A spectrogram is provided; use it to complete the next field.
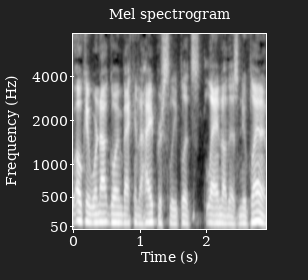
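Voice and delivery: ordinary delivery

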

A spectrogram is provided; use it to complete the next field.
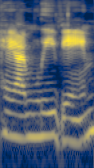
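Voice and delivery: plain

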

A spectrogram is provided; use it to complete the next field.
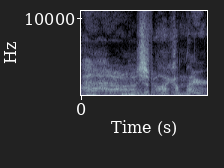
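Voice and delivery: hushed, breathy, barely audible whisper. Retelling what the other person said while he was whispering: imitating someone whispering. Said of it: "he starts whispering".

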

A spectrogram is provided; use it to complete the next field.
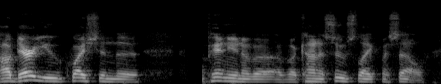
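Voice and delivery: ordinary talk

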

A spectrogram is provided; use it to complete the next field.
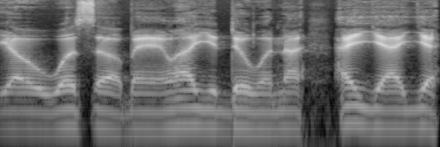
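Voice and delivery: deep radio voice, dropped low in pitch. Telling about a buddy who streams, imitating Struggle Bus TV's deep voice. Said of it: "he just has this deep voice and he's just like".

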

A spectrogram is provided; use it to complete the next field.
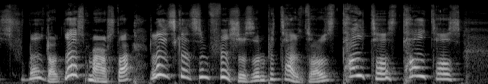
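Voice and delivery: cheerful, friendly, kindly and eerie creature voice. On a podcast, show an impression you used to do, a friendly Sméagol impression. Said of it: "Schmeagol's the friendly one".

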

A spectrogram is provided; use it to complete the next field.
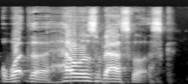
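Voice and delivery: ordinary talk

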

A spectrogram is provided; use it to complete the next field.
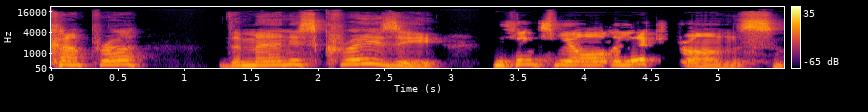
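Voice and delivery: put-on high British accent, "crazy" stretched. Retelling what Bateson said when a friend asked his opinion, in Bateson's British accent. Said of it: "with his British accent".

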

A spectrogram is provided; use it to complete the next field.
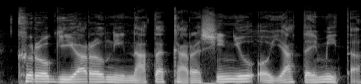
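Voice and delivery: slow Japanese spoken with an Italian accent. Speaker saying an anime's Japanese title aloud, Japanese with Italian-sounding accent. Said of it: "Why in Japanese did you use an Italian accent?".

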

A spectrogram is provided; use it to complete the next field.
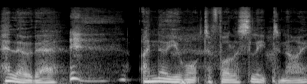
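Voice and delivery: bad, soothing sleep-story voice. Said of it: "He's like".

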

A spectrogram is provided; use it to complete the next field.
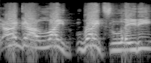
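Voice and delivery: smug entitled drawl. Quoting the entitled murderer type from films: entitled murderer voice. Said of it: "the entitled murderer who's like".

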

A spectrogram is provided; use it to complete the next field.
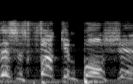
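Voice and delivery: acted angry screaming. Recalling ranting when a mic echo set them off, retelling own angry yelling. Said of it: "yelling and screaming like".

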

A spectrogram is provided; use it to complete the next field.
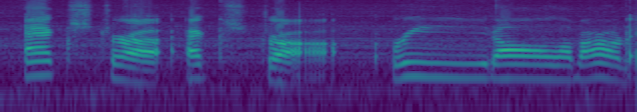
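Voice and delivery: clumsy, very slow, drawn-out bad New York accent. Podcast co-host riffing on the word extra, in a bad new york accent. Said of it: "You like that accent? I don't know how to do a New York accent".

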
